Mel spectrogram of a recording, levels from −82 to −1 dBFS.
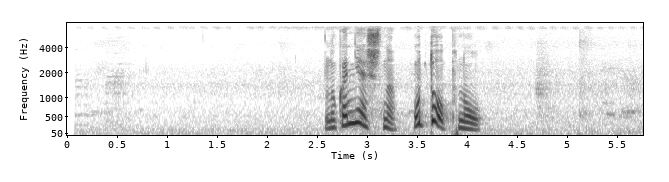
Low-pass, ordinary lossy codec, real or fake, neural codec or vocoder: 7.2 kHz; none; real; none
